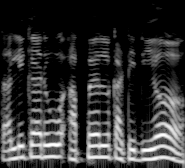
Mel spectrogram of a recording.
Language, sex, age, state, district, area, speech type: Odia, male, 18-30, Odisha, Jajpur, rural, read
